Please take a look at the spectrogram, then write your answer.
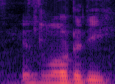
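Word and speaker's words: Lorde: And especially trying to catch up with whatever was current because when Lord Lord what's the pronunciation? Lord.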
